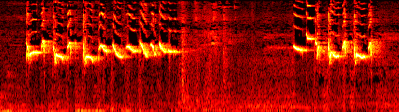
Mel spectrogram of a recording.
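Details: Greater green leafbird (cucak ijo) in energetic jamtrok singing with ciblek (bar-winged prinia) mimicry: rapid bursts of sharp, whistled chirps in quick runs, a quieter pause of about two seconds, then another loud burst; faint low hum beneath.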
